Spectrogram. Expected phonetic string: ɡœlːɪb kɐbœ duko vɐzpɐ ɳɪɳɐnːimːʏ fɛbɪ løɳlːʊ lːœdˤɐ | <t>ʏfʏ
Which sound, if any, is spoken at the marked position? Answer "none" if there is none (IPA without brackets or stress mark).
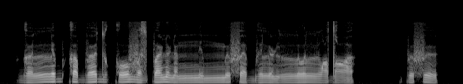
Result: p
